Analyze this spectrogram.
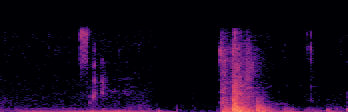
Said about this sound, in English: close that door, please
